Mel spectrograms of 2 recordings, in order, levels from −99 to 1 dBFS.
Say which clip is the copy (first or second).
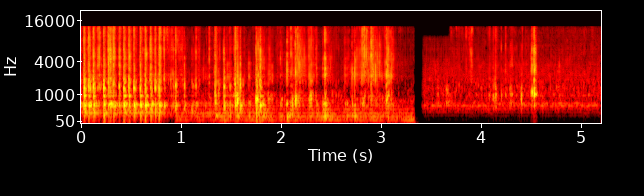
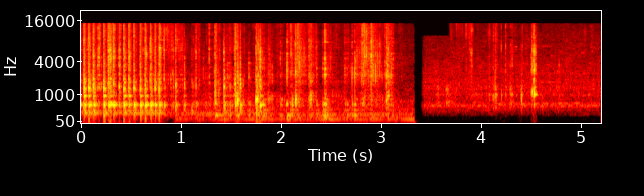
first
